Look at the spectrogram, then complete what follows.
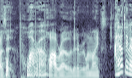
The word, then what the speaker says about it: Poirot: tried to kill Poirot off once.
